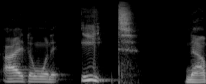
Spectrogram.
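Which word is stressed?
eat. The stress falls on the word eat. Eating is refused, but something else may be wanted. "but maybe I want to drink"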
